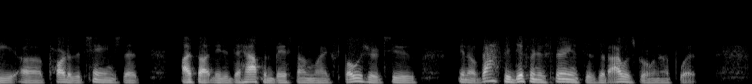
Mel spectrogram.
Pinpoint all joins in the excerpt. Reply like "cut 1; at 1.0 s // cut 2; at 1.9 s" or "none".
none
